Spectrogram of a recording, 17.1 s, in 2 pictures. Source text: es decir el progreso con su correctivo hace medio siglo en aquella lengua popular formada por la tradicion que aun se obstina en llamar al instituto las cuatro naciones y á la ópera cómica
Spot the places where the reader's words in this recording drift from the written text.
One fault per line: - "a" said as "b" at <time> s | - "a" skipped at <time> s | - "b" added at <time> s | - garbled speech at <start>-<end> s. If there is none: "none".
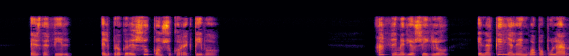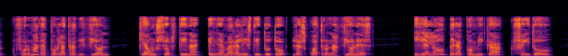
none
